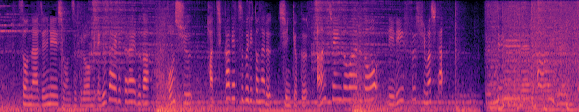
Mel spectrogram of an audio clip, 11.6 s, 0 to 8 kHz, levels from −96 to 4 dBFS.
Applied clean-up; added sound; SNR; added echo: none; Screech; 15 dB; none.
